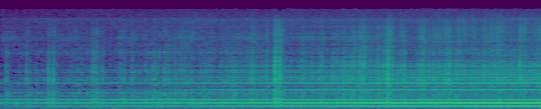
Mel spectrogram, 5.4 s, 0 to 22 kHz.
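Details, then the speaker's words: Old tube amplifier of a 1964 Rowe AMI Tropicana jukebox, powered up after sitting for years: a constant low mains hum with a buzzy edge swells after switch-on, and some resistors were later found out of spec. "okay we're going to turn it on and look for explosions might get some hum here"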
